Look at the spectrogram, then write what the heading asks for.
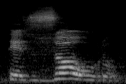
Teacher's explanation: O O, eu tô ouvindo ele bem mais alto que o U. Então, é a minha vogal e o U é a minha semivogal.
